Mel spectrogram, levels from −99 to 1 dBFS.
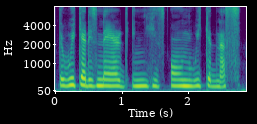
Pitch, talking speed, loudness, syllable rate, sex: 215 Hz, 170 wpm, -17 LUFS, 4.7 syllables/s, female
